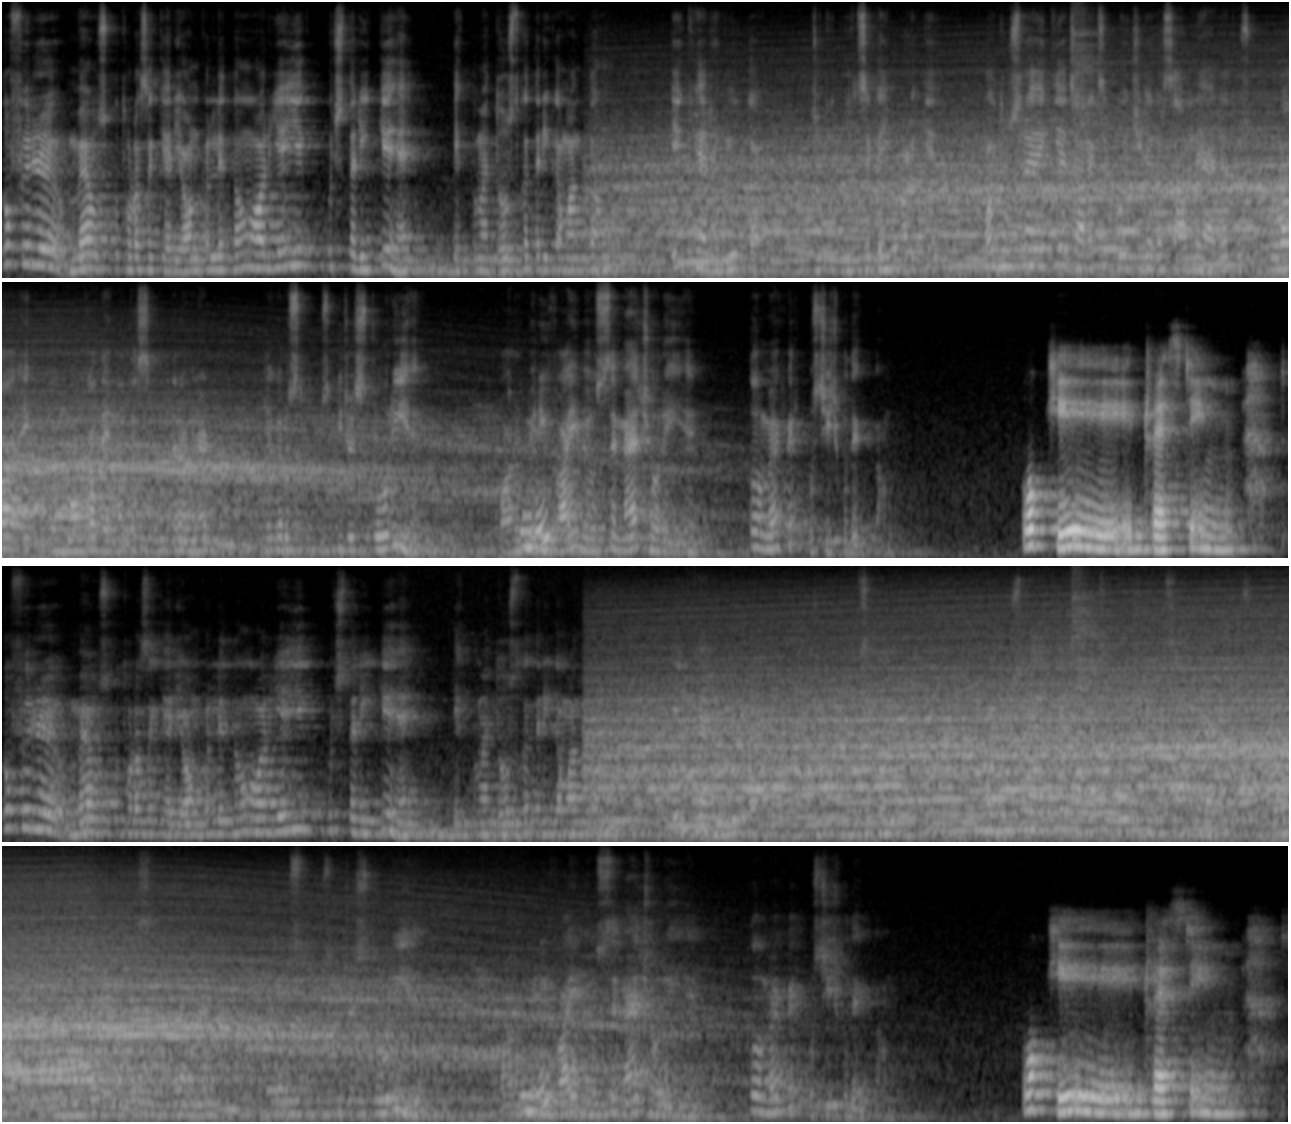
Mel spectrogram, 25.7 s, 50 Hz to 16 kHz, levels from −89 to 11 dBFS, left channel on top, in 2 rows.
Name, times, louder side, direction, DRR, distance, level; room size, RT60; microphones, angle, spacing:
voice 1, 0.0-4.1 4.5-6.2 6.7-7.6 8.1-9.4 9.8-14.9 15.5-17.1 17.8-19.8 20.3-21.8, left 3 dB, 70° left, 6 dB, 1.0 m, -31 dB
Chirp tweet, 3.9-18.1, right 1 dB, 30° right, 1.2 m, -44 dB
sound 1, 5.8-20.6, right 3 dB, 70° right, 1.0 m, -29 dB
sound 2, 10.7-13.9, right 1 dB, ahead, 3.5 m, -47 dB
voice 2, 18.0-18.3 23.1-25.7, left 4 dB, 40° left, 6 dB, 0.3 m, -21 dB
7.5 x 7.1 x 6.2 m, 1.2 s
head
